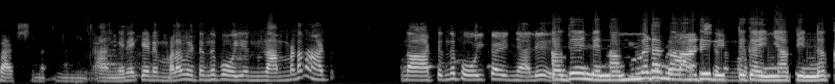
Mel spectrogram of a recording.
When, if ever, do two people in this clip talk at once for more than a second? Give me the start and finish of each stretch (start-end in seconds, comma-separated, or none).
6.3-7.7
